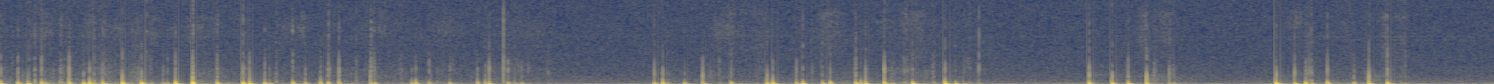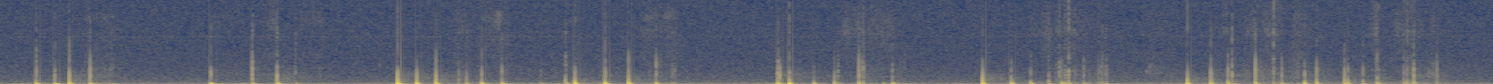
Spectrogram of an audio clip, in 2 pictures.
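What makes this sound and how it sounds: A round, flat, thin, solid cork coaster printed with a black cat is held in both hands while fingertips and nails scratch and tap its surface. Quick clusters of short, dull, low-heavy taps and scratchy patter come in bursts separated by brief quiet gaps, each sound dying away almost instantly.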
